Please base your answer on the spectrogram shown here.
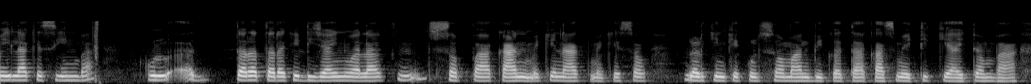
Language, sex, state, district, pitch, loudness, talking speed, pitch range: Hindi, male, Uttar Pradesh, Varanasi, 175 Hz, -17 LUFS, 165 wpm, 165-195 Hz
